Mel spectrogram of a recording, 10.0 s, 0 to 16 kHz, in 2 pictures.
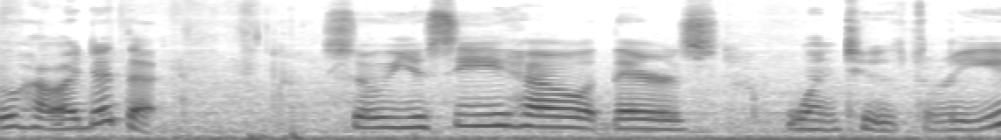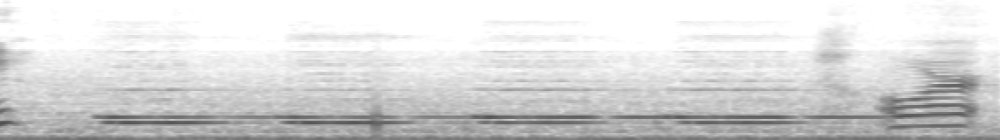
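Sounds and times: digital keyboard notes: 5.5s - 9.6s.

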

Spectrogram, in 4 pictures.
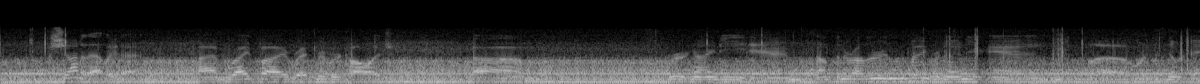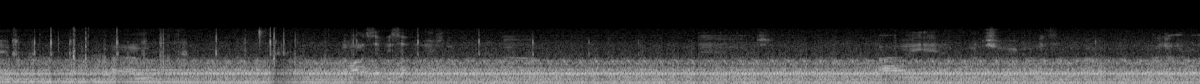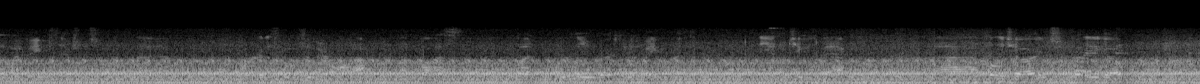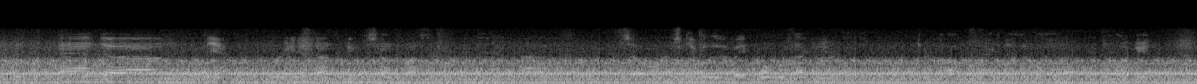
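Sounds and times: bus engine and road drone: 0.0s - 47.9s
constant hum tone: 0.0s - 47.9s.

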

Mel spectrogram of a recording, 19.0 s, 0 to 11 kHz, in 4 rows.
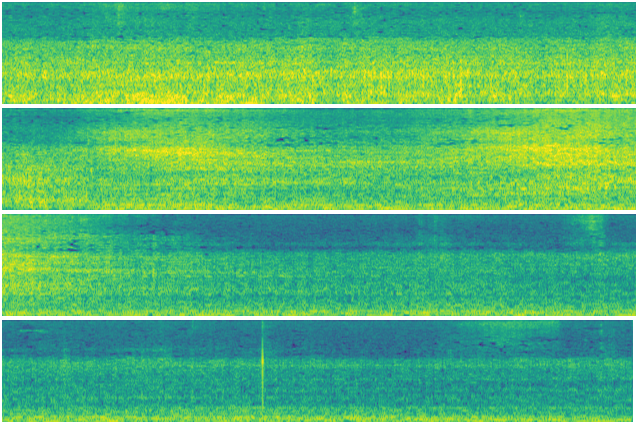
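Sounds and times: wind buffeting microphone: 0.0s - 8.2s
road noise inside moving car: 0.0s - 19.0s.

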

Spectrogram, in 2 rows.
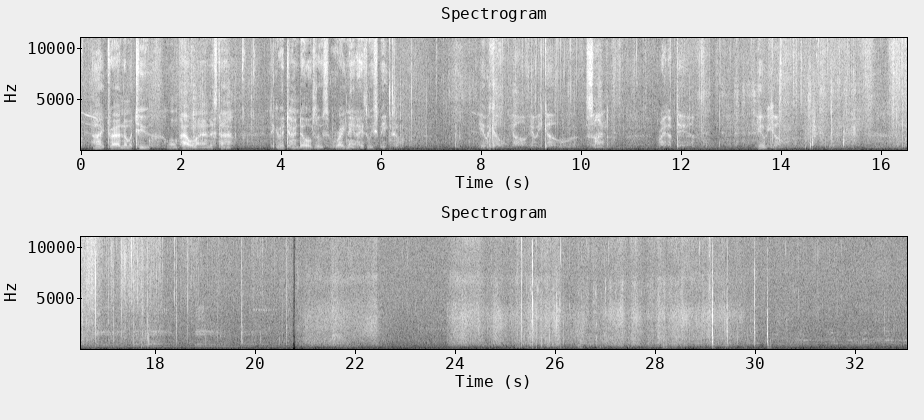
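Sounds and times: footsteps in dry grass: 0.0s - 3.8s, 5.4s - 20.2s, 23.8s - 30.2s.

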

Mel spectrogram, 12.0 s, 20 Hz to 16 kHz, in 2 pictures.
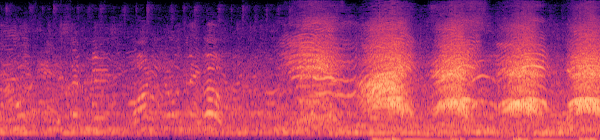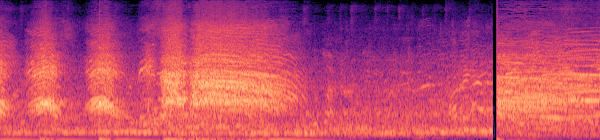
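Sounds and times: children chanting in unison: 2.8s - 9.1s
children cheering: 11.0s - 12.0s.

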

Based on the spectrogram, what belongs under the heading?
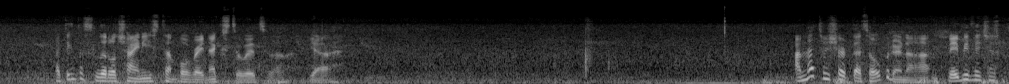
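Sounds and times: outdoor background hiss: 0.0s - 10.0s
faint click: 7.2s - 7.4s.

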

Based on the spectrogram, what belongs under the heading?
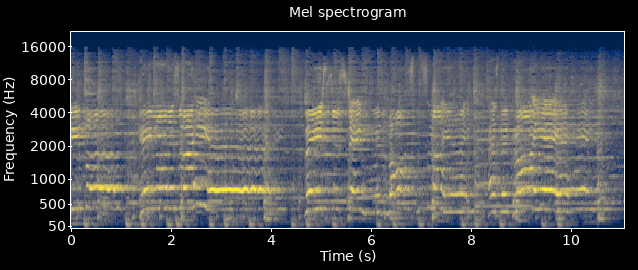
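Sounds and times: woman singing: 0.0s - 10.8s
drum kit: 0.0s - 11.0s
violin: 0.0s - 11.0s.

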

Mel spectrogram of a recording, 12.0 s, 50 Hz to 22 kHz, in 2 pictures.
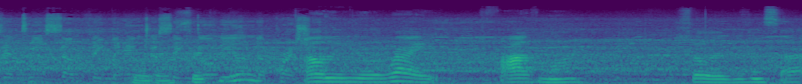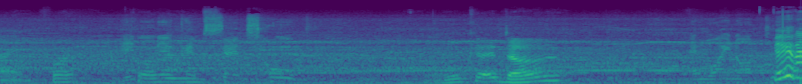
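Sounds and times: commentator talking: 0.0s - 4.4s, 11.7s - 12.0s
stadium crowd noise: 0.0s - 12.0s.

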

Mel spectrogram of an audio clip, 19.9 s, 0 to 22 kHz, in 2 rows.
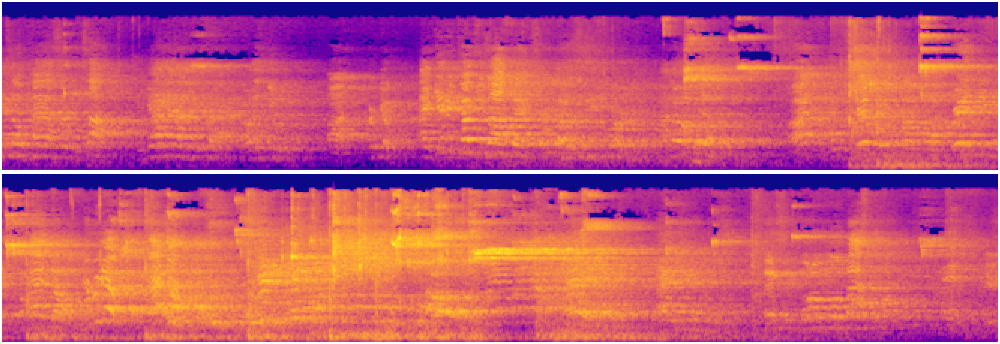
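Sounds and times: players calling out: 8.4s - 18.4s.

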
